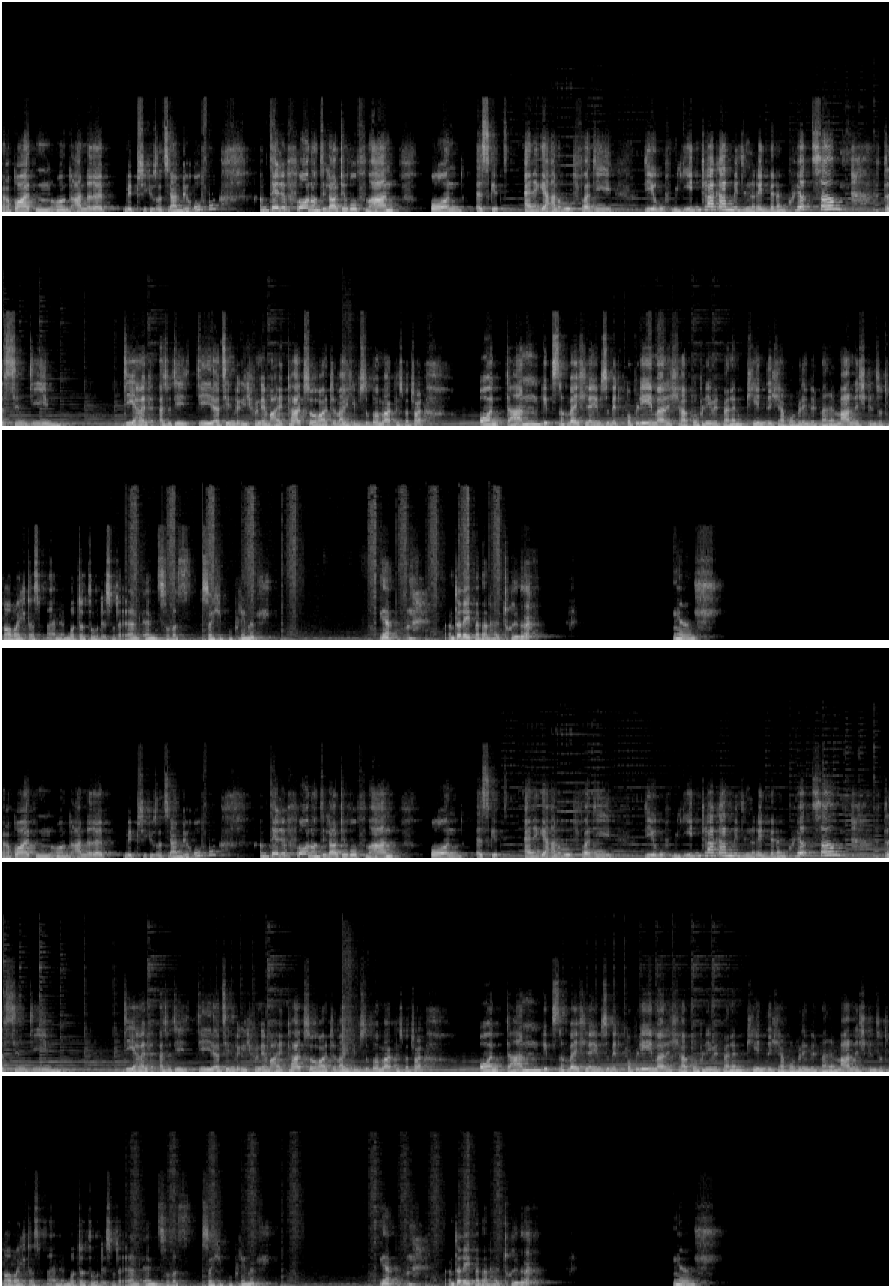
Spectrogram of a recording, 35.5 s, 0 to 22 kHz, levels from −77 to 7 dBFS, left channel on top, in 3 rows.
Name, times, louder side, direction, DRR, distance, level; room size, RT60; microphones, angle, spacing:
voice 1, 0.0-6.6 7.0-12.6 13.4-17.7 18.2-27.2 28.7-30.8 32.6-33.2, left 3 dB, 30° left, 12 dB, 0.5 m, -27 dB
sound 1, 6.6-24.0, right 1 dB, 20° right, 1.2 m, -40 dB
sound 2, 25.1-30.4, left 2 dB, 50° left, 1.9 m, -43 dB
18.0 x 15.0 x 2.6 m, 0.64 s
head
